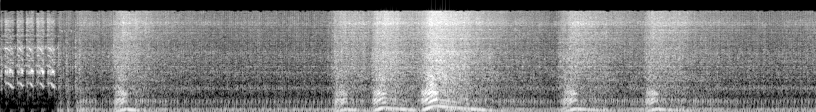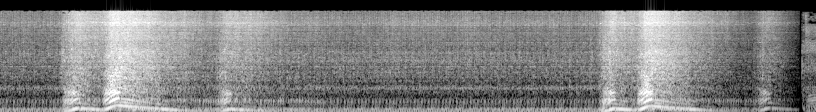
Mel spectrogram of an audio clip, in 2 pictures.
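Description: A motorcycle engine idling, with repeated quick throttle blips in three clusters, each rev climbing sharply and dropping back to idle.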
